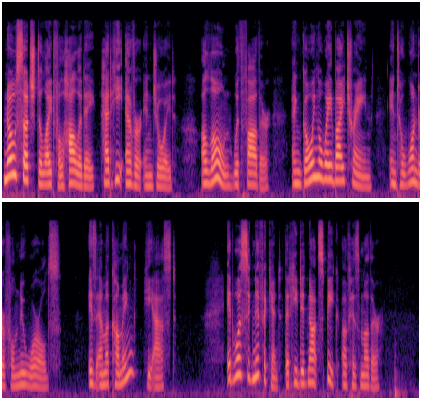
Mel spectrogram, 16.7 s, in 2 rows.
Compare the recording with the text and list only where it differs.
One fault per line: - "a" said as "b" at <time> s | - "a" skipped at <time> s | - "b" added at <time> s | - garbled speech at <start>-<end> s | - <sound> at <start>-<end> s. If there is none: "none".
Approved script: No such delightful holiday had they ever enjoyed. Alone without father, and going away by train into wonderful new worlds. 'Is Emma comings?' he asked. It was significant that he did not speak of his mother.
- "they" said as "he" at 2.2 s
- "without" said as "with" at 4.6 s
- "comings" said as "coming" at 10.5 s
- tap at 16.1-16.5 s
